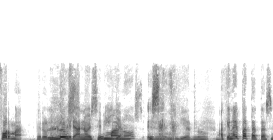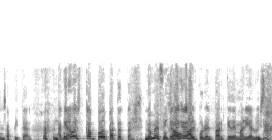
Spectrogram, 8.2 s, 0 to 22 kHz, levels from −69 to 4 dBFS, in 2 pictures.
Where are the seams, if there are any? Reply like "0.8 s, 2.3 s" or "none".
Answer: 4.2 s, 5.3 s, 7.0 s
